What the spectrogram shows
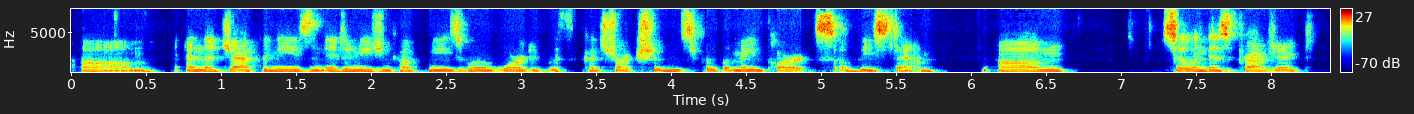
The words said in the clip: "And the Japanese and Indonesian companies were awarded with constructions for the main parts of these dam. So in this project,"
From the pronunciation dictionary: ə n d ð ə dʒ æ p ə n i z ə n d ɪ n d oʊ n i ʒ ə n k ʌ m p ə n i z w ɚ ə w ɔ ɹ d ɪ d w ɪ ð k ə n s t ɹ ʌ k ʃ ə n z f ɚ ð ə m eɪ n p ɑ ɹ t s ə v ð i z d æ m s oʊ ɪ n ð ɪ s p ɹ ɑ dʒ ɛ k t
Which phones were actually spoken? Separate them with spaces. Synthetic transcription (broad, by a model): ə n ð ə dʒ æ p ə n i z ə n ɪ n d oʊ n i ʒ ə n k ʌ m p ə n i z w ɚ ə w ɔ ɹ d ɪ d w ɪ ð k ə n s t ɹ ʌ k ʃ ə n z f ɚ ð ə m eɪ n p ɑ ɹ t s ə v ð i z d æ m s oʊ ɪ n ð ɪ s p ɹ ɑ dʒ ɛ k t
